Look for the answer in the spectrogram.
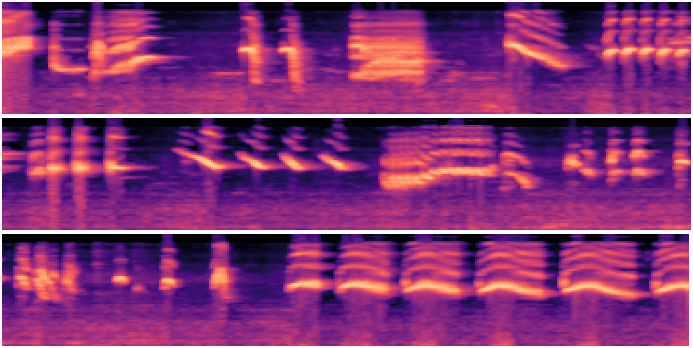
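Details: Asian pied starling (jalak suren) lure recording to excite starlings; harsh bursts, rapid chattering and whistled slurs, ending with a fast series of repeated arching notes.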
